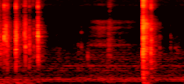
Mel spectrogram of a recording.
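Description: Close keyboard typing of a terminal command on a Linux computer: a quick burst of key clicks, a pause with faint taps, then a sharp louder keystroke like the Enter key near the end.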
